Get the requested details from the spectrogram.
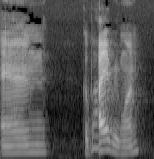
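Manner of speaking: voice cracking and breaking partway through. Signing off the episode to listeners, voice cracking. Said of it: "my voice cracked".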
